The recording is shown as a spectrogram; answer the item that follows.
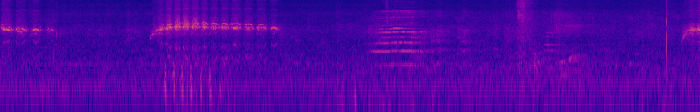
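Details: Eagle calling after dark, an eerie sound: several bursts of rapid, high, pulsed notes, one long chattering run of about two seconds, separated by quieter stretches with a rising series of harmonic squeaks and a sharp click.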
